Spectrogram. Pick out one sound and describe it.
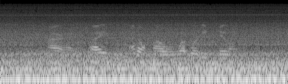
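A man speaks briefly and calmly into a headset microphone.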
